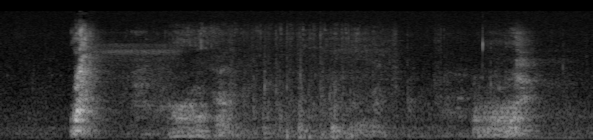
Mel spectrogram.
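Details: Cooper and Sophie, two dogs indoors, barking at each other while Sophie teaches Cooper guard-dog duty; one sharp loud bark, murmuring growls, then a second softer bark near the end.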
